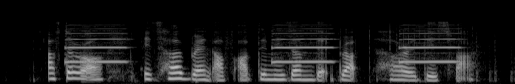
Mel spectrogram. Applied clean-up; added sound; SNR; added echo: none; Wind instrument, woodwind instrument; 4 dB; none.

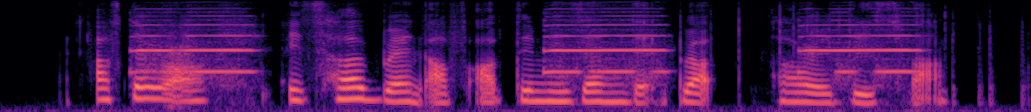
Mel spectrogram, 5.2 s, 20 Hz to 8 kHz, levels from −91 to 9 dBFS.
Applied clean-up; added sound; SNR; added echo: neural diffusion model UNIVERSE++.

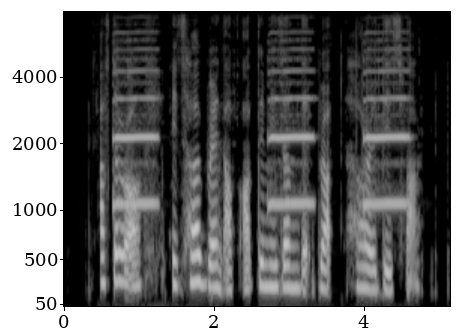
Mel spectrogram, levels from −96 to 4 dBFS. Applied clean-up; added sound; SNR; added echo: classical method spectral subtraction.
